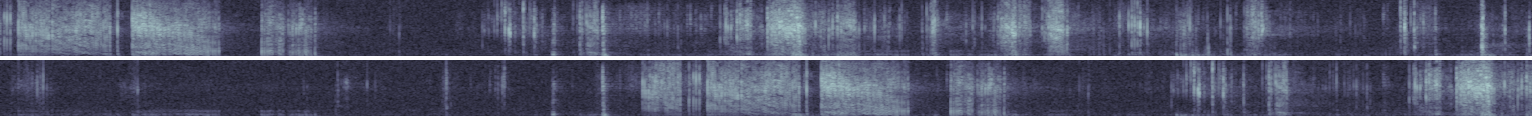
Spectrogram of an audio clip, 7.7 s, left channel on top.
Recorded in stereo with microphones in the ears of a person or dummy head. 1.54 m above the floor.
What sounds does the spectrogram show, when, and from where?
2.8 s a crack: 15° left (ahead or behind)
